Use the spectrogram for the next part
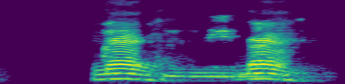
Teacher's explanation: Huruf nun keluar dari ujung lidah bertemu gusi atas dan keluar dari rongga hidung.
